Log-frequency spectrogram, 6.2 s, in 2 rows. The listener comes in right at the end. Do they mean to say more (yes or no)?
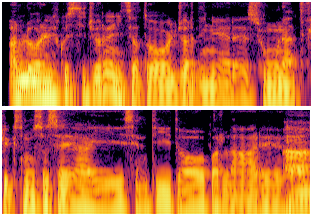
yes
